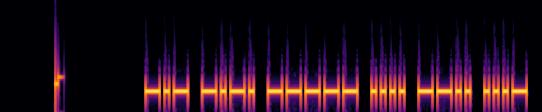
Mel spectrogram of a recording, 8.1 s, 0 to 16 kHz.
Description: Morse code, heard as a keyed tone, about 17 wpm, 700 Hz. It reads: KC0HZV
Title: USA Callsign DE Callsign - 6 Characters - 17wpm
